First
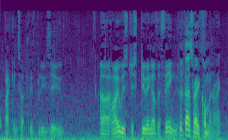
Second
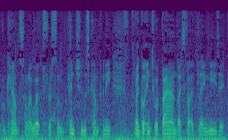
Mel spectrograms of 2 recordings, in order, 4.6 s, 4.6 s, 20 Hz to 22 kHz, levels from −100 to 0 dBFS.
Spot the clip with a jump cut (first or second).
first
